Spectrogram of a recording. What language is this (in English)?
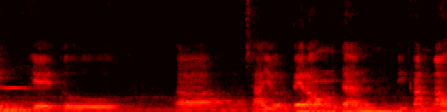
Indonesian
